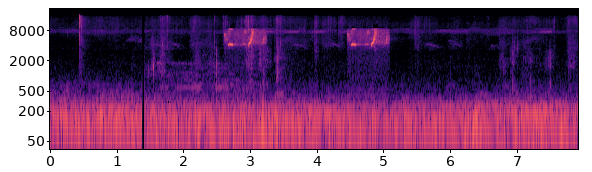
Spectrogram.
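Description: A bird gives two short, high chirps about two seconds apart, over a steady low rumble. Faint clicks and rustles come from moringa leaves and stems being picked by hand.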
